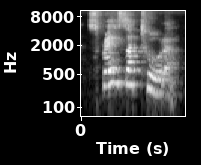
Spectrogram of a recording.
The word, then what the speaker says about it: sprezzatura: has adopted so let me just get the pronunciation correct it's sprezzatura there you go and what this means is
